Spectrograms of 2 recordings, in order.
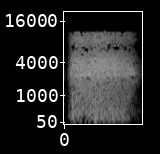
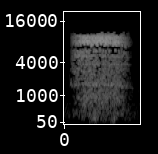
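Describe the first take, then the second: First: The consonant is a slurred hushing sh sound. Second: The consonant is a sharp hissing s sound. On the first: "some people say it like a drunk" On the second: "some people say S like a snake"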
